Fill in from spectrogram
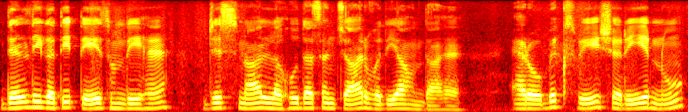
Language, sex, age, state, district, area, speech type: Punjabi, male, 18-30, Punjab, Jalandhar, urban, spontaneous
